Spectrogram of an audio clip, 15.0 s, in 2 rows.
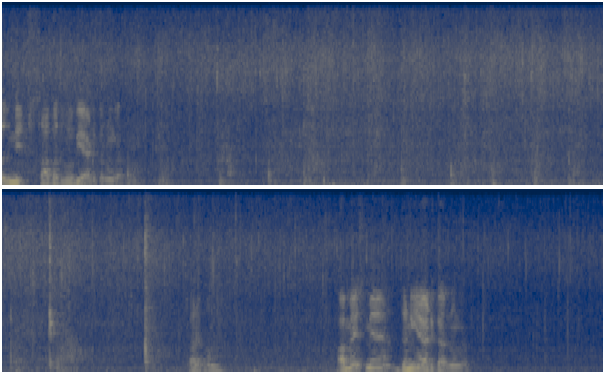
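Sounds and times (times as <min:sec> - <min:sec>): food sizzling in oil: 0:00.0 - 0:15.0
wooden spatula scraping a pan: 0:00.3 - 0:09.7.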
